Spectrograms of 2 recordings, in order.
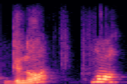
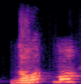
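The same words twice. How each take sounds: First: Gnomo drawn out slowly as gno-mo, no i; two syllables. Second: Gnomo as three beats, gui-no-mo; extra i inserted. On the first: Teacher shows correct division, slow two-beat gnomo. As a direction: hold gno, then mo, g joined to n. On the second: Teacher explains why it seems three syllables, gnomo with added i. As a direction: sound a false i after the g in gnomo. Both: Shown as a demonstration. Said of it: "aquele i não existe".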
